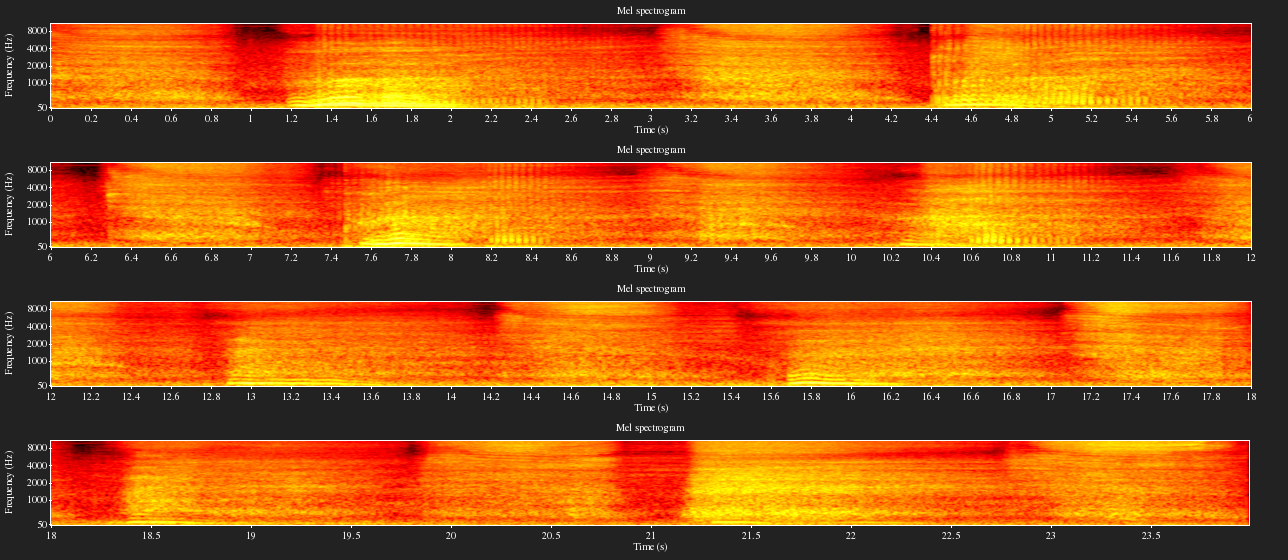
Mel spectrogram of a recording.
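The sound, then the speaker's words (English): Deep breaths are drawn in through the mouth during a guided breathing exercise, filling the stomach and chest: a slow, steady series of audible, slightly snorting inhales about every three seconds, each followed by a softer release. “we'll just inhale and go on your own pace. How are we doing? Nose inhale or mouth? Go for the mouth and just fully fill in the stomach and fill in the chest as you do it.”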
